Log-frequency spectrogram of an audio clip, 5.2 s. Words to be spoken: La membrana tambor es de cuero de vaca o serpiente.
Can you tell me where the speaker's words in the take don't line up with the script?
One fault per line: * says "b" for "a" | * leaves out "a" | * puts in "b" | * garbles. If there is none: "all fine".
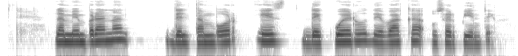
* puts in "del"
